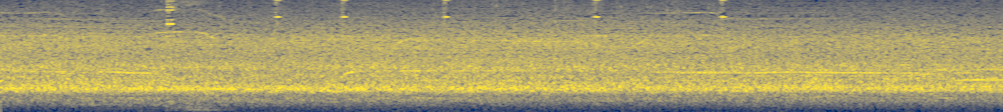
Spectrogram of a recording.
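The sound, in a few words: football stadium crowd cheering during a big play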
